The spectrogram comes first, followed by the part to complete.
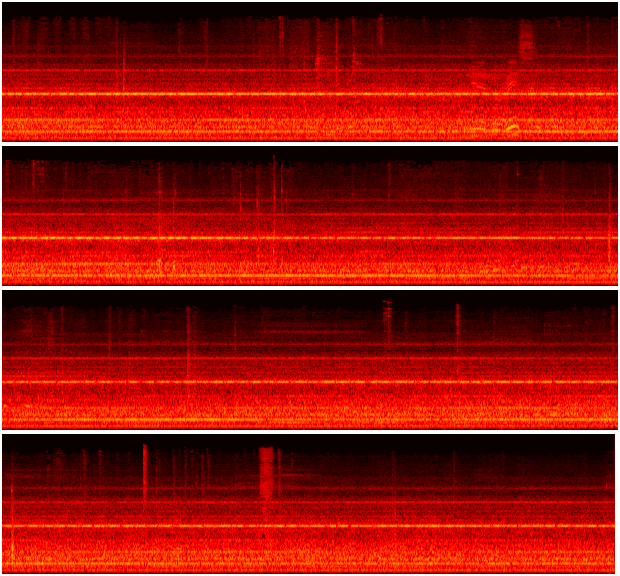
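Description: Steady mechanical drone with a constant high whine, heard from inside an airliner's cabin while a de-icing truck sprays fluid over the wing.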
